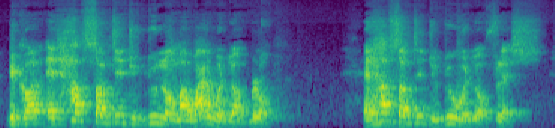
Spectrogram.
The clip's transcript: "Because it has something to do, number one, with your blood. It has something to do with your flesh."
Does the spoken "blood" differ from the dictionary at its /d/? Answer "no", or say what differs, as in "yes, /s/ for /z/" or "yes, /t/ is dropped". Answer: yes, /d/ is dropped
